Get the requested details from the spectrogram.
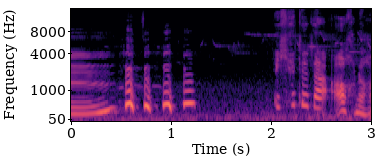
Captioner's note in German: kichert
